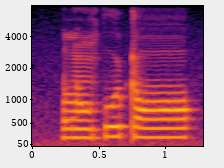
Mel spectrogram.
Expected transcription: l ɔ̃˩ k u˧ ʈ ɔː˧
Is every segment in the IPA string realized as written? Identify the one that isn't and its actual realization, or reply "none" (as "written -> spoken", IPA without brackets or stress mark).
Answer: none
